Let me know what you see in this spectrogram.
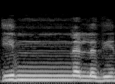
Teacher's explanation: النون المشددة فيها غنة مشبعة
